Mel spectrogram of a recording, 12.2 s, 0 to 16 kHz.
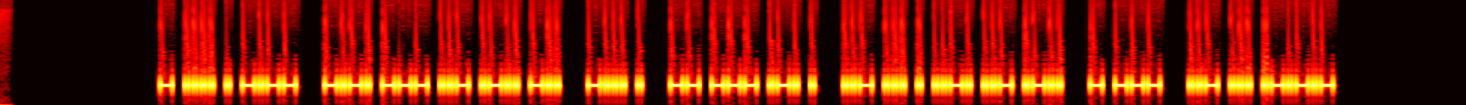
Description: Morse code, heard as a keyed tone, about 36 wpm, 700 Hz. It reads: THEY COULD BE MORE USEFUL TO US.
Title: Sentences from Top 1000 Words - Review Part 4 - 35wpm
